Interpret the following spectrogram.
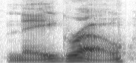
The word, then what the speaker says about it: negro: to help children learn negro pronounced nay grow is the appropriate word a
